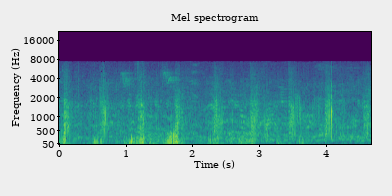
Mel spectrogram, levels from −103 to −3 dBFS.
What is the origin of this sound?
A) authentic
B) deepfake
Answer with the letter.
B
